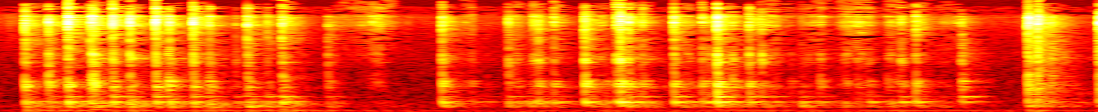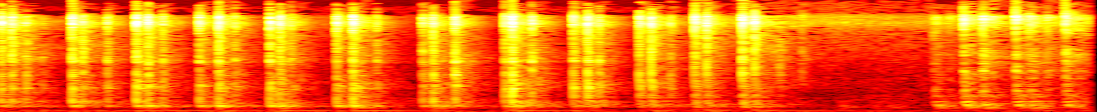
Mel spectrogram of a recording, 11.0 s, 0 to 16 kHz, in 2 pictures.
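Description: Fingertips and nails tap quickly on the door panel of a small Liebherr fridge, a white painted steel door that is hollow and insulated with a plastic handle. The bursts of light, clicky taps carry a hollow resonance around 200 Hz, with brief pauses near 2 and 5 seconds and a quieter stretch near 10 seconds before the tapping resumes.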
